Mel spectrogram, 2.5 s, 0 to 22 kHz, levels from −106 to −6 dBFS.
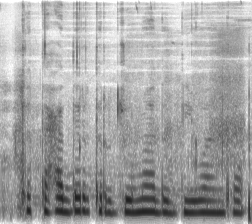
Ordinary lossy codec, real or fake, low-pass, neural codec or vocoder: none; real; none; none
